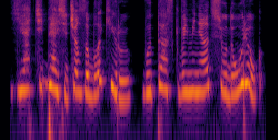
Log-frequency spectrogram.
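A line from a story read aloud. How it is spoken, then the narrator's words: Near scream. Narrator (Russian): Едва не завопила я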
